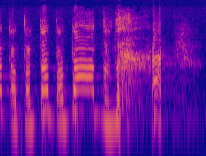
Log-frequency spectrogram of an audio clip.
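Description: A man's voice talking animatedly, with a short breathy outburst about a second in, as he grins and laughs.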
